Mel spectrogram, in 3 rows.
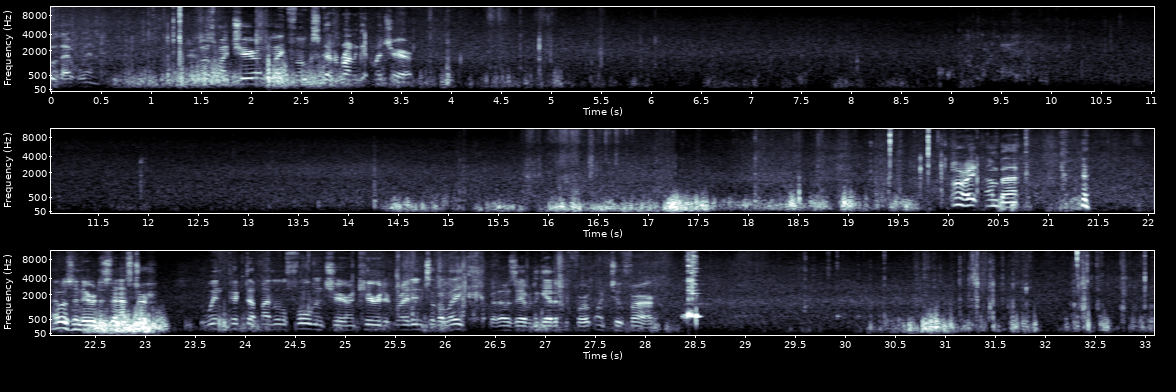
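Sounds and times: wind buffeting microphone: 0:00.0 - 0:09.4, 0:13.2 - 0:24.4, 0:29.5 - 0:33.0
light wind: 0:00.0 - 0:33.0.

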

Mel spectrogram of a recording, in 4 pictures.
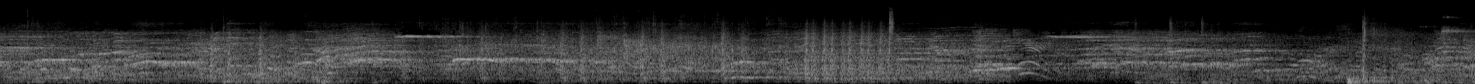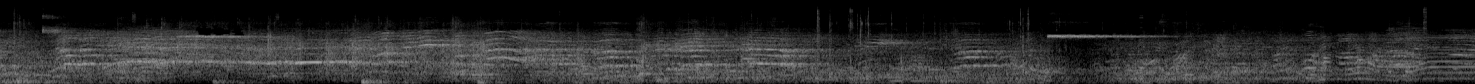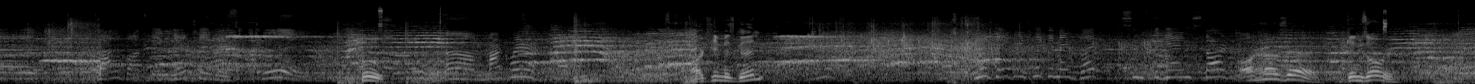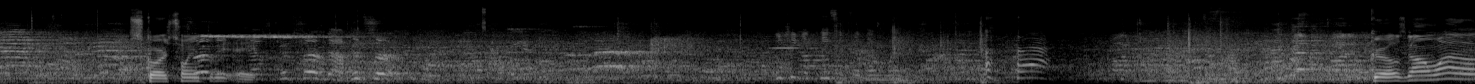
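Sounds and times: chatter of people: 0:05.4 - 0:16.9, 0:18.4 - 0:37.8, 0:38.6 - 0:59.0.

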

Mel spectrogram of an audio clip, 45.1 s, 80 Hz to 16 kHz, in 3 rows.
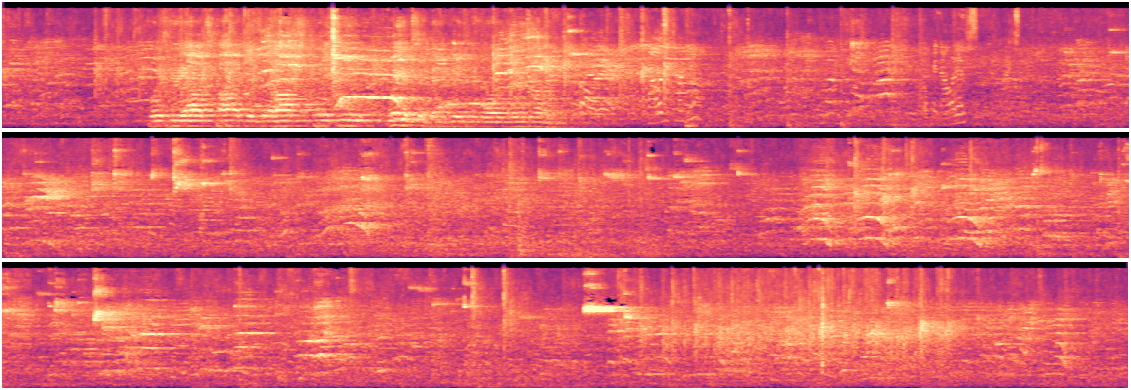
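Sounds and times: shouting and chatter echoing: 0:00.0 - 0:45.0.

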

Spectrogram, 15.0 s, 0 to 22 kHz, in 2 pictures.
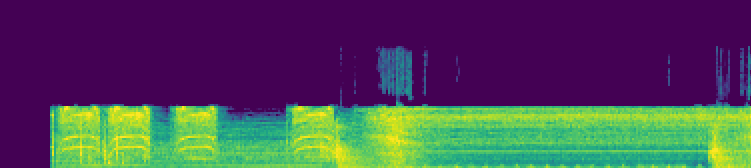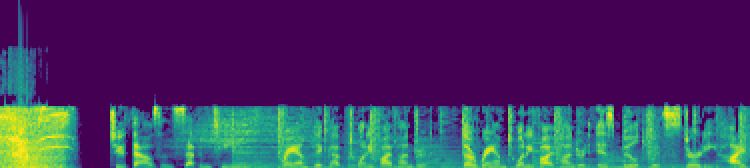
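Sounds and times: fast mechanical pulsing: 0:00.6 - 0:02.3, 0:02.9 - 0:08.3
steady machine whir: 0:00.6 - 0:08.3
whoosh: 0:03.4 - 0:08.3.

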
